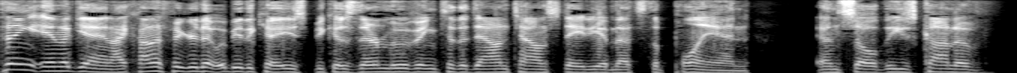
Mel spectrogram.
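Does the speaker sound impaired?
No.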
